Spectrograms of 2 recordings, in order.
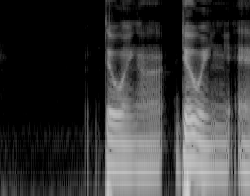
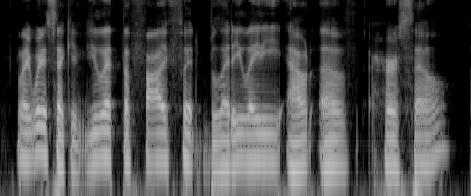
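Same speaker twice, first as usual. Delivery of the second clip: usual speaking voice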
